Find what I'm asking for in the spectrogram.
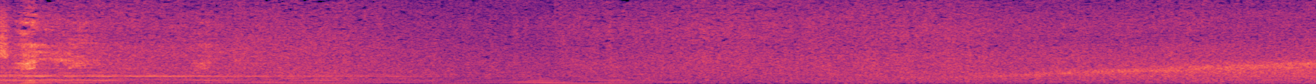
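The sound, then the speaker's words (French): Sea waves break into white foam in a steady, rushing wash of surf. A held tonal sound fades out during the first half, leaving only the surging water. “Et voici qu'apparaît, toute blanche d'écume, la mer mystérieuse au vin sombré,”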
